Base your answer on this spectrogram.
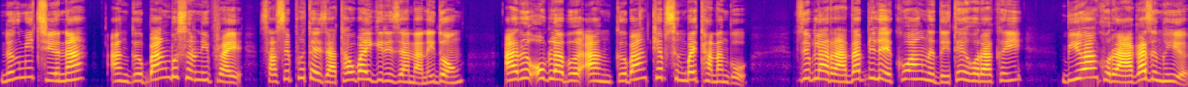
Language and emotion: Bodo, angry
